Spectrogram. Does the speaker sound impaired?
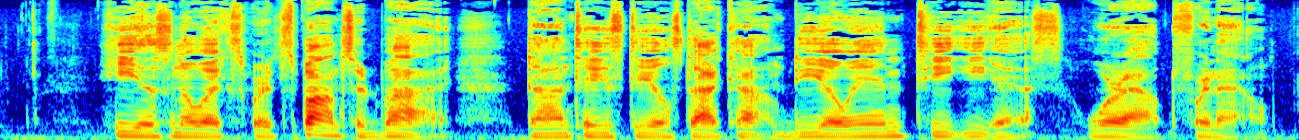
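No.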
